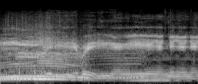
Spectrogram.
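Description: A calf moos in one loud, drawn-out bellow, a rich harmonic call that wavers briefly partway through before holding steady, heard alone.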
